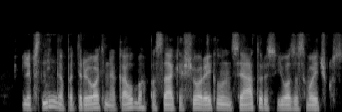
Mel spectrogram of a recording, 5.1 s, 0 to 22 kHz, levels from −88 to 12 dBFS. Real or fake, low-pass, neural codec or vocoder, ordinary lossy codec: fake; 7.2 kHz; codec, 16 kHz in and 24 kHz out, 2.2 kbps, FireRedTTS-2 codec; Opus, 16 kbps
